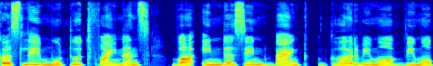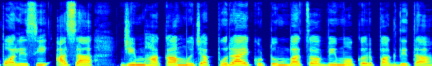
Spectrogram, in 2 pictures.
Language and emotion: Goan Konkani, neutral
